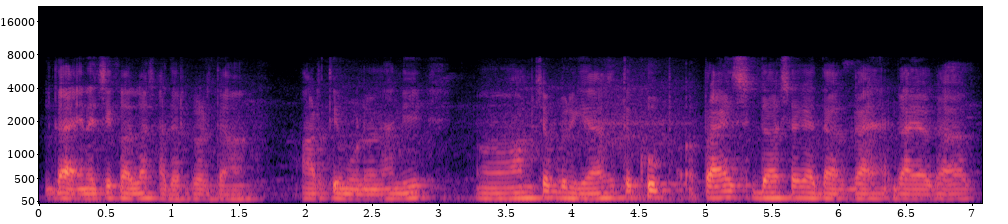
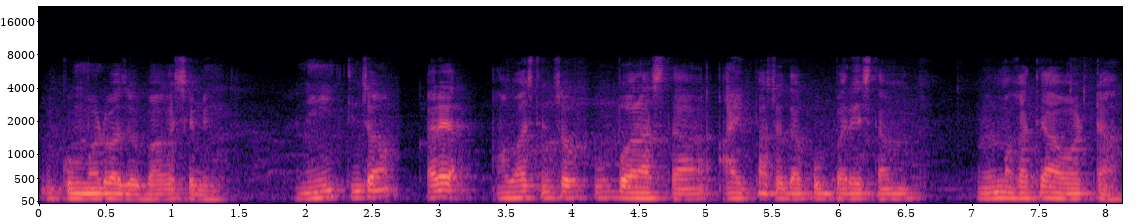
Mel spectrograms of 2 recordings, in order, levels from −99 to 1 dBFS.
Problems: none marked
